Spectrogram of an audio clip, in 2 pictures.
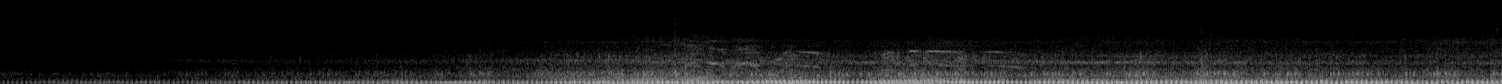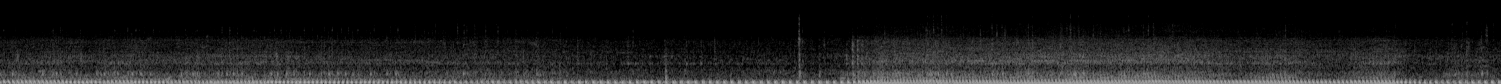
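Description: Steady low rumble of a motor vehicle on the move, fading in over the first few seconds, with an abrupt change about three-quarters of the way through.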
